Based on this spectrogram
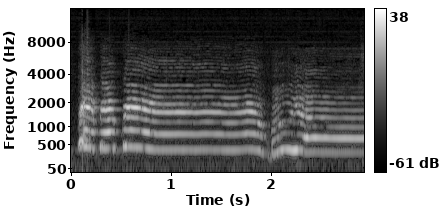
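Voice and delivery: very slow, high, loud hype; hype shout. Acted. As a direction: stretch each word like a hype man. Hyping up a draft pick.

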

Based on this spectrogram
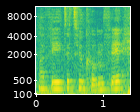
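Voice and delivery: hushed stab at Manchester English; imperfect Manchester accent. Shown as a demonstration. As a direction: quietly demonstrate a Manchester accent. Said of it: "No, that's not an Irish accent".

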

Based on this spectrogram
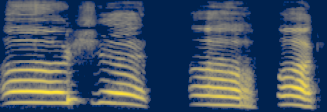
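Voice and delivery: high, drawn-out groans after a laughing fit; spent from laughing. Real, not acted. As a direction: recover from helpless laughter.

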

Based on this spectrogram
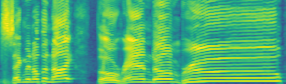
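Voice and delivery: booming circus ringmaster intro. Pretend. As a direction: announce it like a big top show. Segment intro announcement.

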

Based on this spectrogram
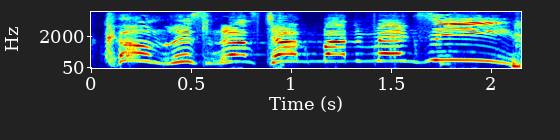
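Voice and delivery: mocking an AM radio announcer. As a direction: pitch it like a cheesy AM station promo. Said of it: "where they're like".

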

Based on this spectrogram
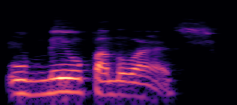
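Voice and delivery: slow, devout reading of a psalm; prayerful psalm reading. Acted. Mother reading her daily psalm to viewers, slow and devout. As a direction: read each verse slowly like a prayer.

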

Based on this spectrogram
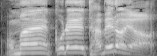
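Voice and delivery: mock a bossy mother's loud order; loud mother's scolding. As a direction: imitate a loud, high-pitched mum ordering her kid. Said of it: "大声で喋っていて".

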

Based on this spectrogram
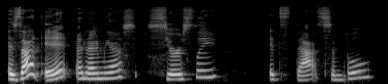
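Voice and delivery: can't believe it's that easy; delighted surprise, slowing at the end; amazed disbelief. A narrator's reading. Anemone amazed at simple spell.

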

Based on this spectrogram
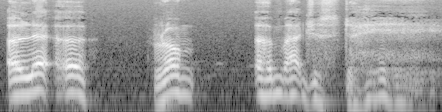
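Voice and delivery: high, halting sailor's voice; dying sailor. A narrator's reading. Sailor handing the Queen's letter to the governor, dying gasp. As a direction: force out each phrase, high, with long gaps.

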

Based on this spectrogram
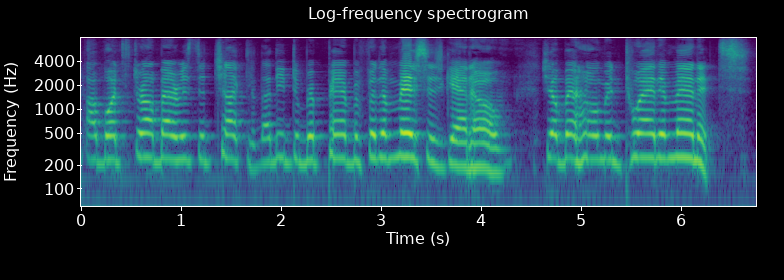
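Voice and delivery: fussing like a husband racing home; mock hurried husband. Imagined driver frets about his wife, high put-on voice. She continues voicing driver.

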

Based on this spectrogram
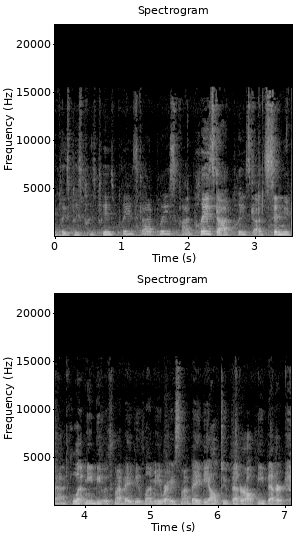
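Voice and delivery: high, soft, breaking plea; desperate begging. Retold or imitated. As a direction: beg desperately in a high hush. Begging God to return.

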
